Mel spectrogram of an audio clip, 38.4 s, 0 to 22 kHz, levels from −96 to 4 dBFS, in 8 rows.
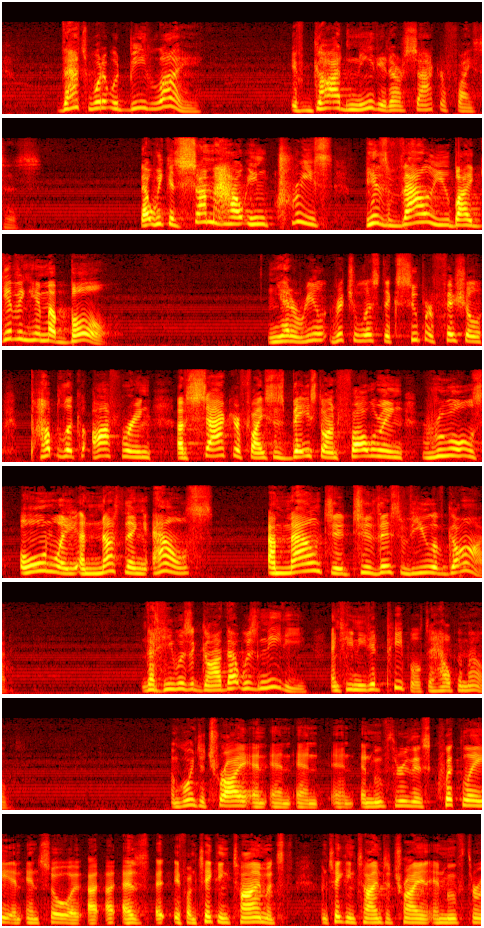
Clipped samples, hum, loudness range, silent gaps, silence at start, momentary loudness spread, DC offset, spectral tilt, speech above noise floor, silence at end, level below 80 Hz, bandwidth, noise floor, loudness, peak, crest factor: under 0.1%; none; 8 LU; none; 0.6 s; 13 LU; under 0.1%; -4.5 dB/octave; 36 dB; 0 s; -70 dBFS; 10.5 kHz; -59 dBFS; -23 LUFS; -2 dBFS; 24 dB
